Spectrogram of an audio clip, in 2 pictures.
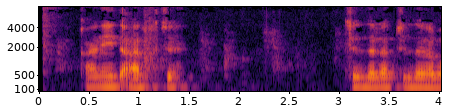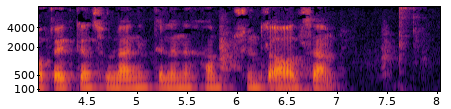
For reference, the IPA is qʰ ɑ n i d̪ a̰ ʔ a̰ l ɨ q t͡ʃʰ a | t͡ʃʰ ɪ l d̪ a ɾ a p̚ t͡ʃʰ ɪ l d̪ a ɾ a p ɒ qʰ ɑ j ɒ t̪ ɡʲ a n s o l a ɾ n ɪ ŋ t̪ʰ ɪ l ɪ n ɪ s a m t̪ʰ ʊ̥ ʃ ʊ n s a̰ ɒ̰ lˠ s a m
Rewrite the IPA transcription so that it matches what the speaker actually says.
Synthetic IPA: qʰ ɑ n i d̪ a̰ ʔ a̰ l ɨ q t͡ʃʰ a | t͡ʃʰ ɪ l d̪ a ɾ a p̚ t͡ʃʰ ɪ l d̪ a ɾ a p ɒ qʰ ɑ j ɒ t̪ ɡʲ a n s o l a ɾ n ɪ ŋ t̪ʰ ɪ l ɪ n ɪ h a m t̪ʰ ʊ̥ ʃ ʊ n s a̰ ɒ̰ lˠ s a m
